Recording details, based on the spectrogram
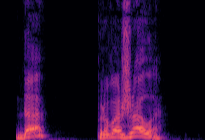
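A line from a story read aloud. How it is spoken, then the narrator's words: Metallic voice. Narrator (Russian): металлическим голосом произнесла женщина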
